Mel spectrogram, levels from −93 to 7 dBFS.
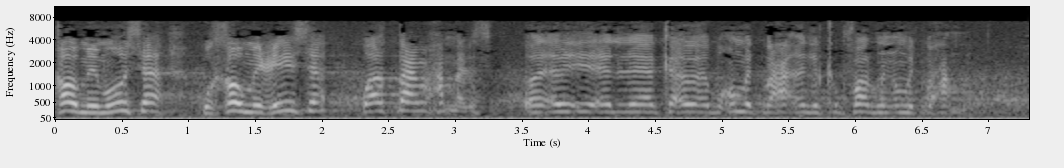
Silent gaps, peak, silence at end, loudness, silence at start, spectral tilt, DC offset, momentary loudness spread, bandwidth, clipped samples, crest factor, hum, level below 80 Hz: none; -6 dBFS; 0 s; -25 LUFS; 0 s; -3 dB/octave; 1%; 11 LU; 7.4 kHz; under 0.1%; 20 dB; none; -50 dBFS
